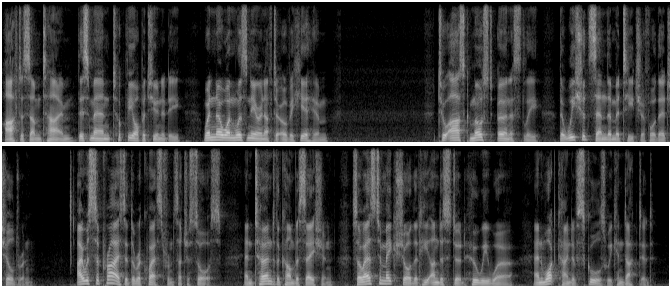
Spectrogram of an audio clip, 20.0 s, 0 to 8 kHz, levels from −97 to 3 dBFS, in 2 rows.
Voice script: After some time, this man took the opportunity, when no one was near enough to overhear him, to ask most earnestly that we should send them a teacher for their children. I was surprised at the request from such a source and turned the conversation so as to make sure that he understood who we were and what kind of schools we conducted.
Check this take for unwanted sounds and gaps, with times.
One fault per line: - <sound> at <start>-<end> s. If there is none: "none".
none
